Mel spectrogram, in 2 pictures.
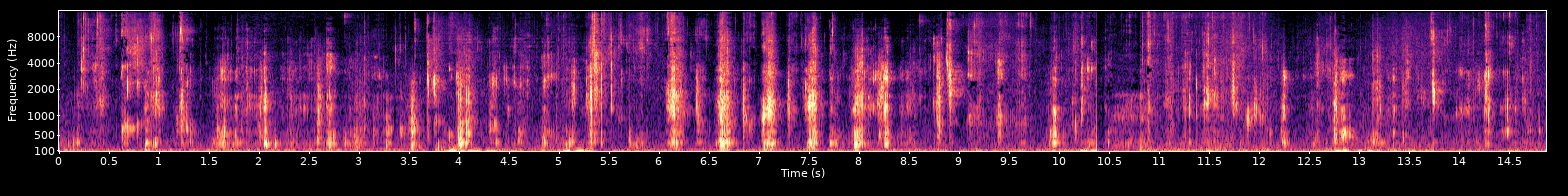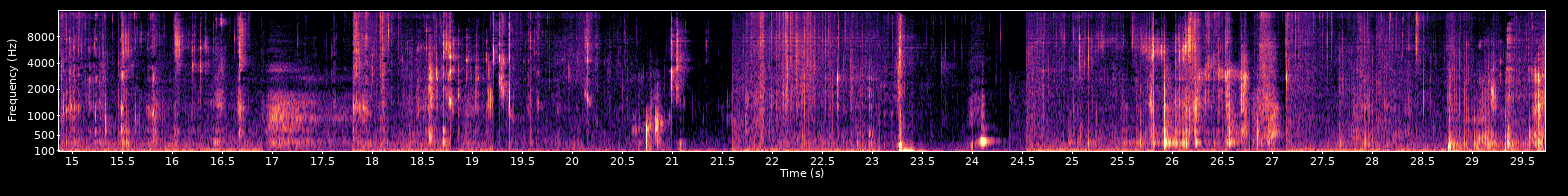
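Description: Close-miked crunching and chewing of crispy cheese-powdered fried chicken drumsticks: crackling bites through the crust, then chewing, with a few short pauses in the second half.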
